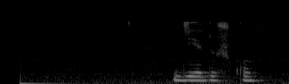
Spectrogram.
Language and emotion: Russian, sad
